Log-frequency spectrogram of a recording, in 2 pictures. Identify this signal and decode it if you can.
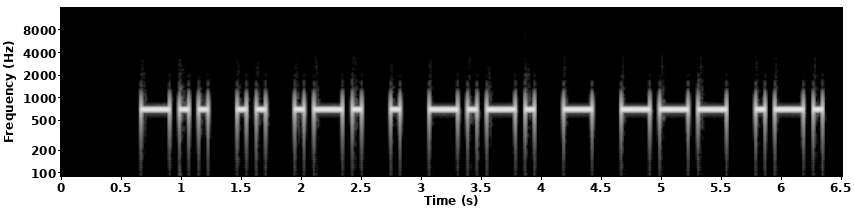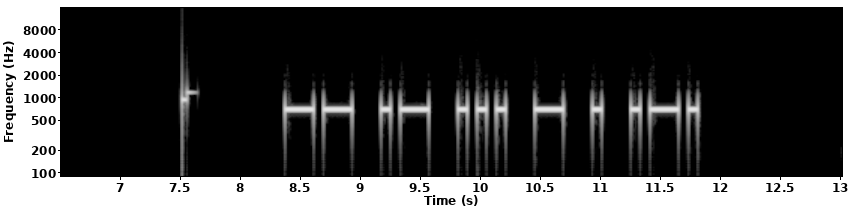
Morse code, heard as a keyed tone, about 16 wpm, 700 Hz. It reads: DIRECTOR MASTER
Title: Sentences from Top 1300 Words - New Word Drill - 15wpm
